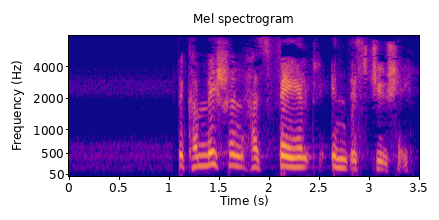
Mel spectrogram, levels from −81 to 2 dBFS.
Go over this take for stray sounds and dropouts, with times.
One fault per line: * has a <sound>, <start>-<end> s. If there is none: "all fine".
all fine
